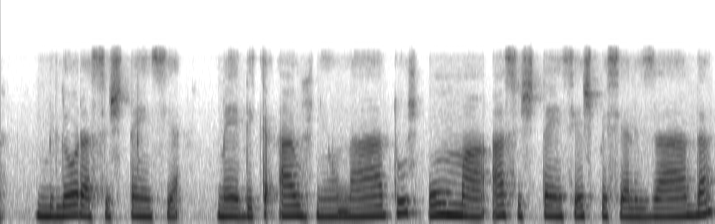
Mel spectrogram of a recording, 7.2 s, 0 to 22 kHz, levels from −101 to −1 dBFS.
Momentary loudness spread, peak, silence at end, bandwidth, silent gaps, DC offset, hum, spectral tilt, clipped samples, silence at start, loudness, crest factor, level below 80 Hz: 7 LU; -8 dBFS; 0 s; 8.8 kHz; none; under 0.1%; none; -7.5 dB/octave; under 0.1%; 0 s; -24 LUFS; 14 dB; -64 dBFS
